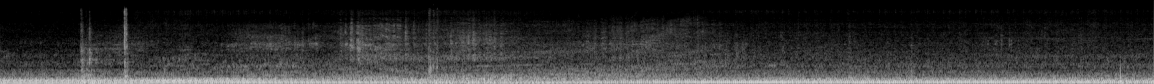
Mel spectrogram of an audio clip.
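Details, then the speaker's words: Salvage-auction three-row SUV with sunroof and an oil catch can; everything under the hood looked in order. Deep, steady V8 burble at idle with an even beat and no knocks or ticks; healthy idle. "Well, let's let it run and get a rev on this one too. Yeah, that's tough. I like that."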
